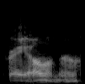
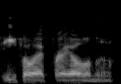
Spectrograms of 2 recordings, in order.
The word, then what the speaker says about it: Ifo Ekpre-Olomu: Ifo Ekpre-Olomu. It's Ifo Ekpre-Olomu.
